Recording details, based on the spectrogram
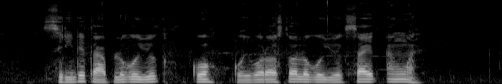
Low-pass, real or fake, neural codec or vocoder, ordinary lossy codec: none; real; none; none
